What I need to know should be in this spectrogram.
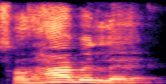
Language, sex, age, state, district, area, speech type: Odia, male, 45-60, Odisha, Bargarh, rural, spontaneous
